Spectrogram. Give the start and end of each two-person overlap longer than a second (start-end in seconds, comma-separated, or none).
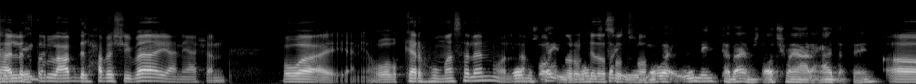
5.1-6.6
